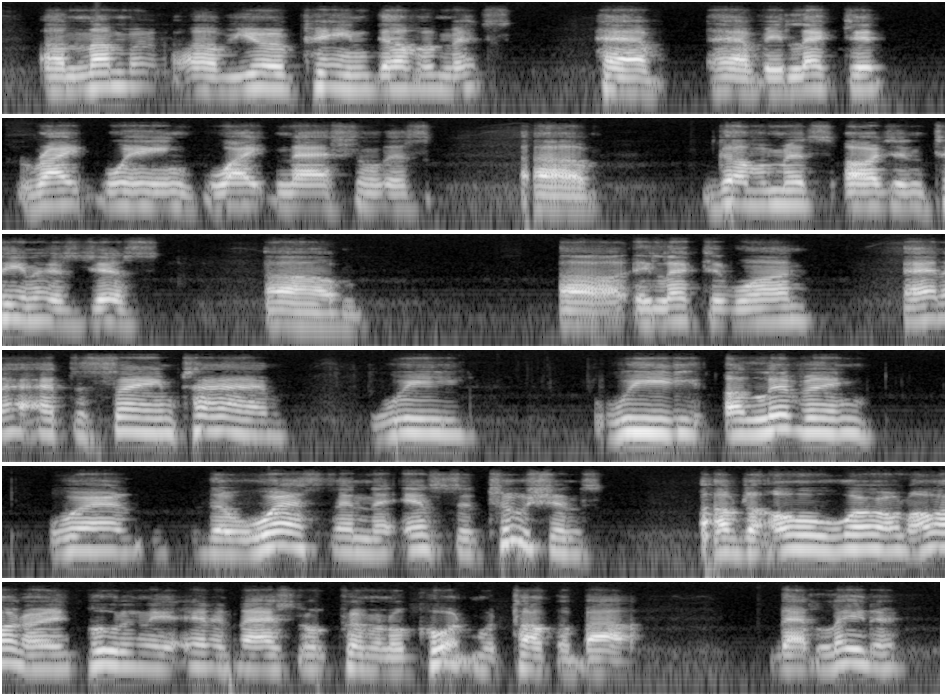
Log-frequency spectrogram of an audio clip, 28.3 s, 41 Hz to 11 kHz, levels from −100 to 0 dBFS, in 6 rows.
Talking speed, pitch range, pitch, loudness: 105 wpm, 135-165 Hz, 145 Hz, -18 LUFS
